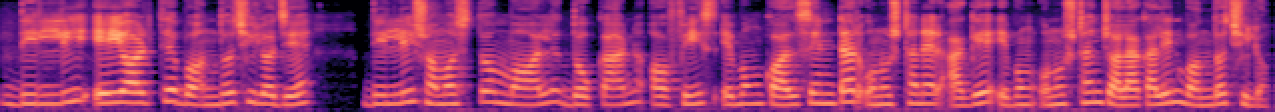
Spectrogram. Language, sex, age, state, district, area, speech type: Bengali, female, 30-45, West Bengal, Purulia, urban, read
